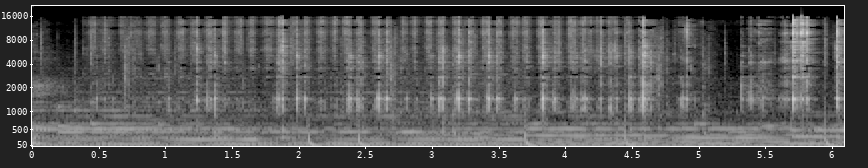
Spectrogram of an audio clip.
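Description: Toothbrush scrubbing a lye-softened chip held in metal tweezers over a ceramic dish: quick scratching with small clinks, a louder flurry near the end. Quiet background music plays underneath.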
